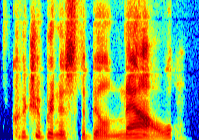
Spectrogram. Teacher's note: because he's stressing now that makes it sound angry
